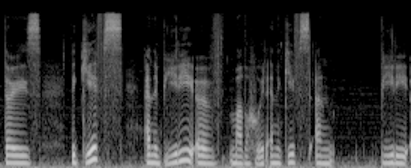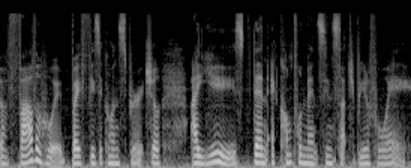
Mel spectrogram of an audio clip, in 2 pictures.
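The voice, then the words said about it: Australian accent. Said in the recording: “from Australia. In case you're trying to figure out what the accent is”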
